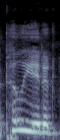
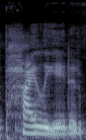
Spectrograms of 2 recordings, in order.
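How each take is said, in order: First: Pileated as "PILL-ee-ay-tid"; short-i pileated. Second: Pileated as "PIE-lee-ay-tid"; long-i pileated. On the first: Teacher showing both ways of saying it, short-i pileated. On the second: Teacher showing both ways of saying it, long-i pileated. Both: Shown as a demonstration. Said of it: "both ways of saying it make sense".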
